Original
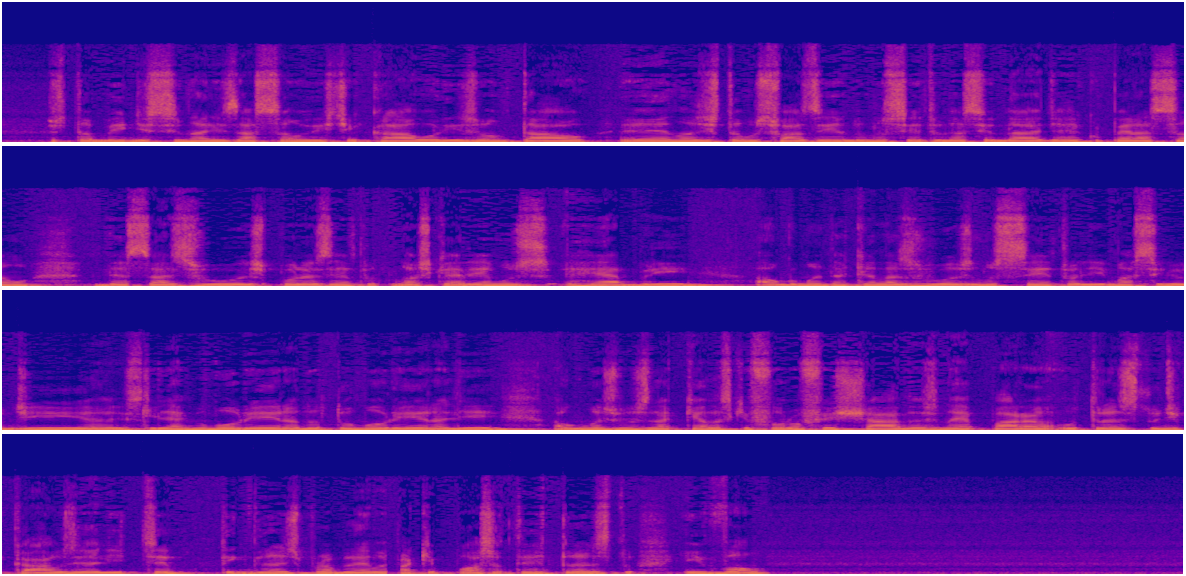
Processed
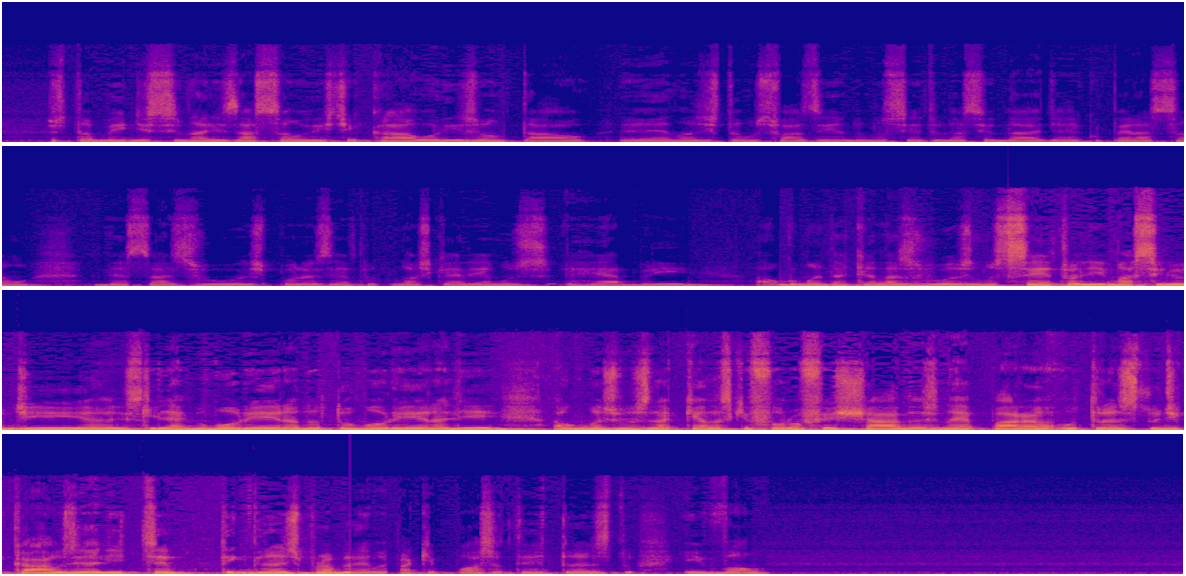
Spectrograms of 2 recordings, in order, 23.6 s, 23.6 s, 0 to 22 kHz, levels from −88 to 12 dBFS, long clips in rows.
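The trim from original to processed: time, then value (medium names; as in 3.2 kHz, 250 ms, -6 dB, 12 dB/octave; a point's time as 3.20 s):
-4 dB
from 2.51 s -10 dB
from 9.80 s -2 dB
from 10.94 s +6 dB
from 19.47 s -3 dB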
